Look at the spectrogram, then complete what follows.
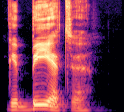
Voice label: "gebeete", Kaevels Platt

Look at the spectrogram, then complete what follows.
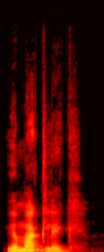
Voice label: "gemacklek", Kaevels Platt

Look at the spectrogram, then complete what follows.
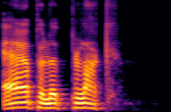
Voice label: "Aerpeleplack", platt

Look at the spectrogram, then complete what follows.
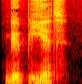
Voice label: "gepiert", Kaevels Platt

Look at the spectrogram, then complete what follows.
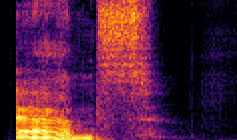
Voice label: "Aerms", platt

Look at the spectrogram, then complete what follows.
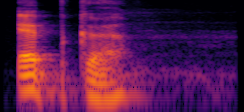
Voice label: "Aepke", platt

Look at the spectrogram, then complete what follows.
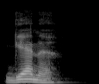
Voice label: "gänne", Kaevels Platt

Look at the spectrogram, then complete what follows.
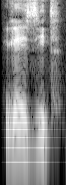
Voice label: "gejsit", Kaevels Platt

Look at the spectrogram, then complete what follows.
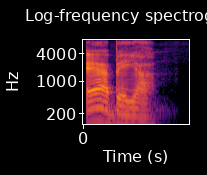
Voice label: "Aerbejer", platt

